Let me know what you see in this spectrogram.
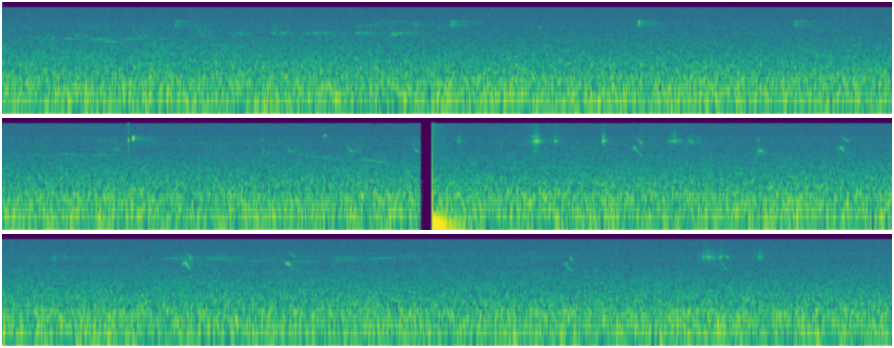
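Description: Small birds chirping with short, scattered high calls over a steady low background noise. About halfway through, the sound drops out for an instant and then a sharp pop comes.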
